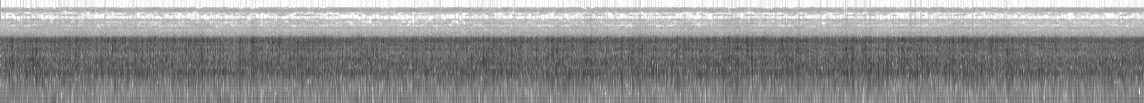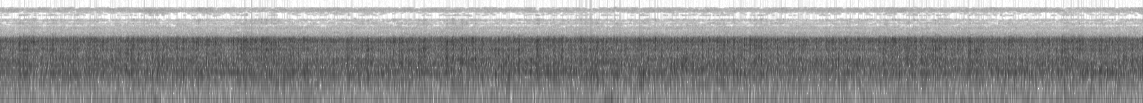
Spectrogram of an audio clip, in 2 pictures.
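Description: Static hisses steadily from a radio receiver's speaker.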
